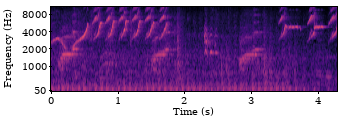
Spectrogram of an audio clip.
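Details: Flycatcher singing a fast run of about eight sharply rising upslurred notes, a brief pause, then more slurred and high whistled notes, with a steady low throbbing pulse running underneath.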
